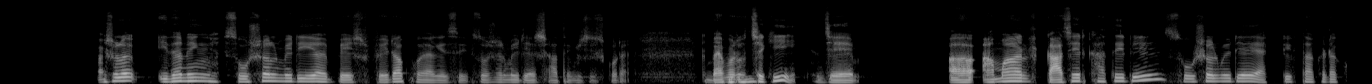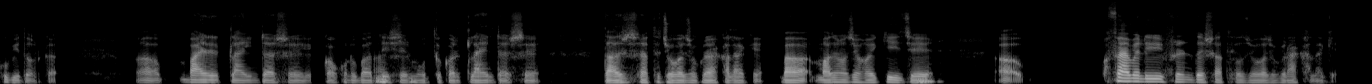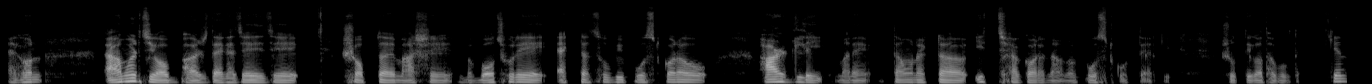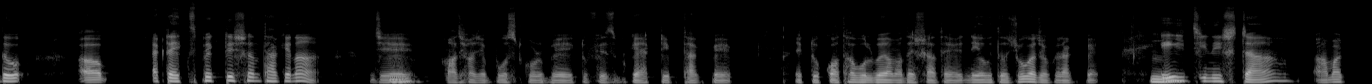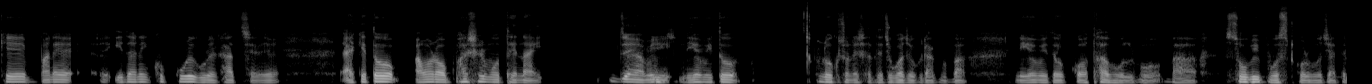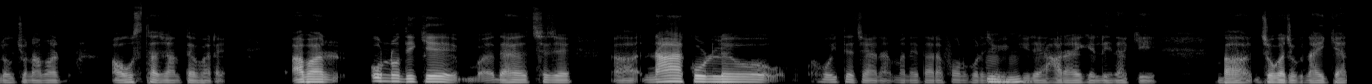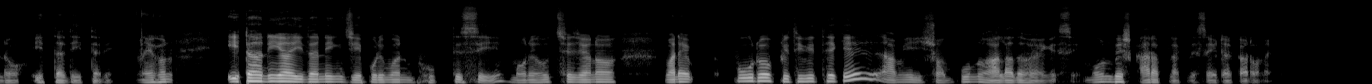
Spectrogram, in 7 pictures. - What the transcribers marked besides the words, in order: tapping; other background noise; lip smack; lip smack; lip smack; lip smack; tongue click; lip smack
- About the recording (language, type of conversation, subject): Bengali, advice, সোশ্যাল মিডিয়ায় ‘পারফেক্ট’ ইমেজ বজায় রাখার চাপ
